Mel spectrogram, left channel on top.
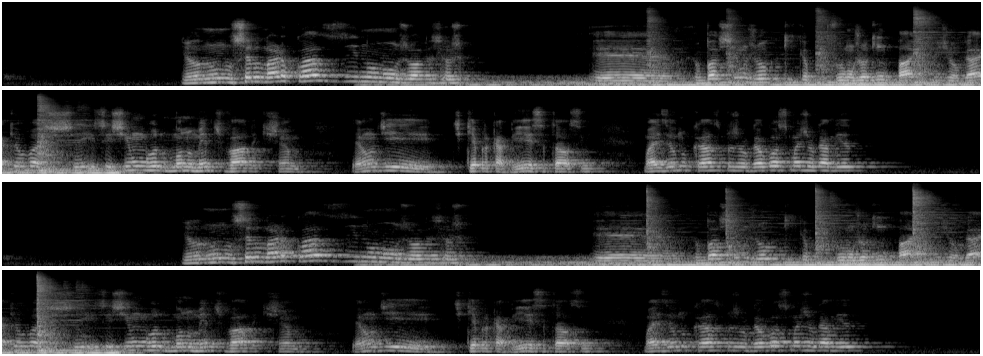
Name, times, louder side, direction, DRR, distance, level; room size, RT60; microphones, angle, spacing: voice 1, 1.8-4.6 5.9-12.8 13.3-14.2 14.4-15.7 16.2-18.3, left 3 dB, 25° left, 8 dB, 0.3 m, -25 dB
sound 1, 3.5-10.9, right 1 dB, 35° right, 0.6 m, -25 dB
Tools, 6.2-6.8 7.2-7.6 8.1-8.6 9.1-9.6 10.1-10.7, right 2 dB, 70° right, 0.9 m, -30 dB
4.1 x 3.8 x 3.3 m, 0.78 s
head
